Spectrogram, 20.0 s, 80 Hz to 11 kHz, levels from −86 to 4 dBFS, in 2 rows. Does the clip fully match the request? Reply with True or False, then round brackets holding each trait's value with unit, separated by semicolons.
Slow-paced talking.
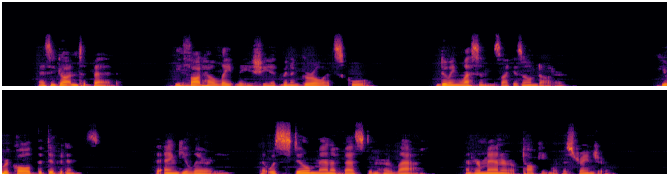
True (130 wpm)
